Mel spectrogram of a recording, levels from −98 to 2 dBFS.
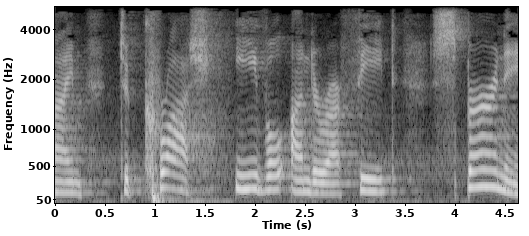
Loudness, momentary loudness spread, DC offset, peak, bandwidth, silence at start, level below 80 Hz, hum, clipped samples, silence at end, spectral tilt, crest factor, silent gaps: -17 LUFS; 10 LU; under 0.1%; -2 dBFS; 5.4 kHz; 0 s; -36 dBFS; none; under 0.1%; 0 s; -7.5 dB/octave; 16 dB; none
